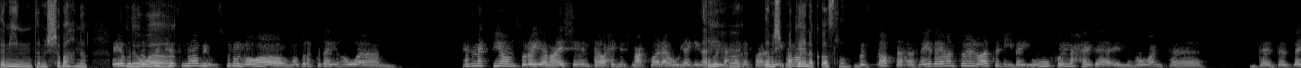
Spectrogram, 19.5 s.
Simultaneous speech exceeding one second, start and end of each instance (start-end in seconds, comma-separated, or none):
10.5-12.1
